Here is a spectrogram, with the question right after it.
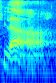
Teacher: the sound where you have air coming out both sides of your tongue and then the the sla with a dot under it which is kia.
